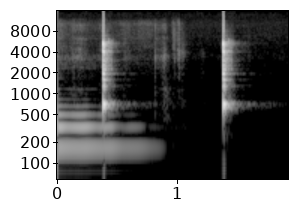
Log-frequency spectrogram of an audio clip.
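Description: A saxophone plays a steady low note up close.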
